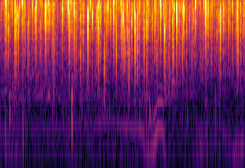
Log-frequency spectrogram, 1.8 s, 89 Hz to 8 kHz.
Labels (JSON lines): {"label": "biophony, cascading saw", "recorder": "SoundTrap 600 or HydroMoth"}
